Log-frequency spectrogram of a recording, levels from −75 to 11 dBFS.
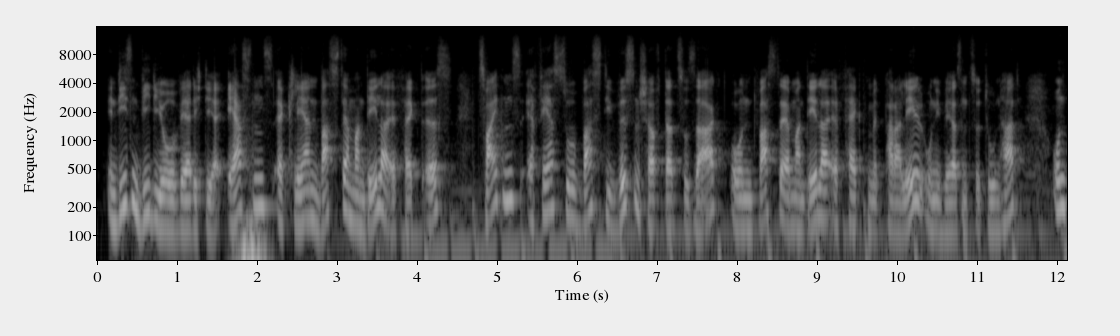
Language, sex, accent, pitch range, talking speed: German, male, German, 120-165 Hz, 150 wpm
